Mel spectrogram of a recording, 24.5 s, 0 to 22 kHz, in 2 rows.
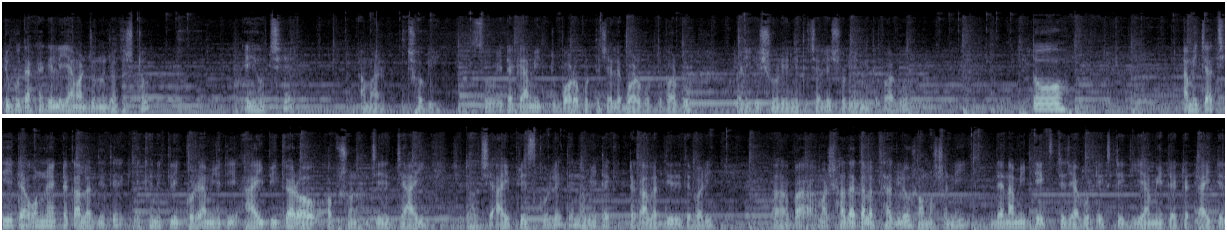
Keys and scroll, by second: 22.8 ctrl+z.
